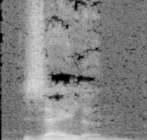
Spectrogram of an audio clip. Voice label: "zeilen", Dutch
